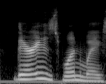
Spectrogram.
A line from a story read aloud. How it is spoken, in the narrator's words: said Paige, giggling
